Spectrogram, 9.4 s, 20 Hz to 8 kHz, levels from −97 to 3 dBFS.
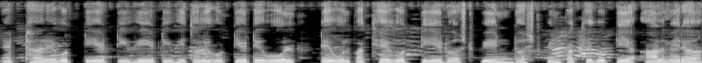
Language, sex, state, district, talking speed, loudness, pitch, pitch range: Odia, male, Odisha, Sambalpur, 95 wpm, -16 LUFS, 160 Hz, 155-165 Hz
